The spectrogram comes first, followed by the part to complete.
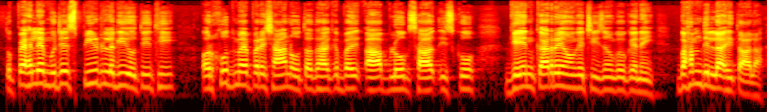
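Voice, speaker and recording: A man teaching a televised tajweed lesson. He recites verse words slowly and at length, has viewers repeat after him, and asks questions that he then answers himself. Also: high-pitched, clear, resonant tone. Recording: studio broadcast.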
